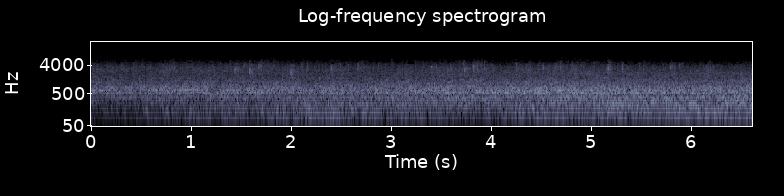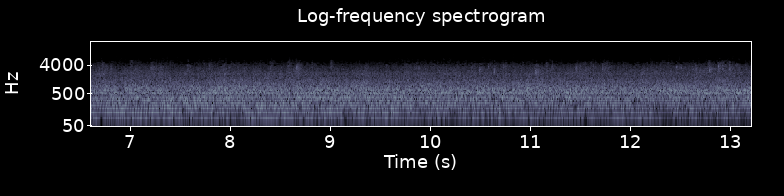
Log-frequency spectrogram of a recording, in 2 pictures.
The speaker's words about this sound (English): Here comes the water. We got him out just in time.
